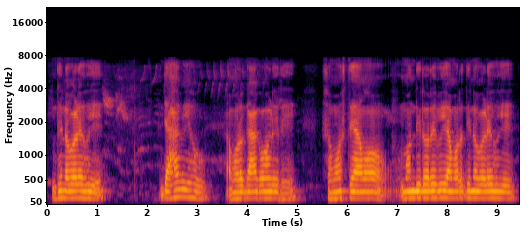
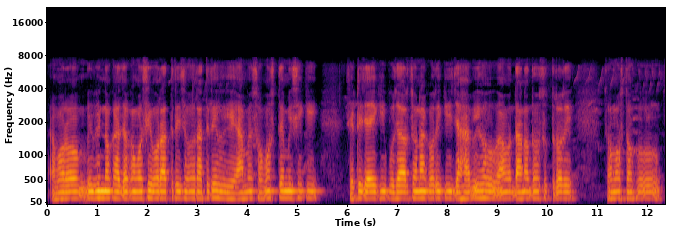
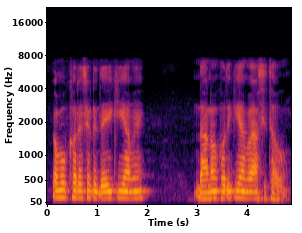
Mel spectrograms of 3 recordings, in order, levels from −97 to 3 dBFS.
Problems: none marked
